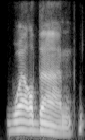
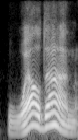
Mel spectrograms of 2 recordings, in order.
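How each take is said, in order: First: It is said in a sarcastic, mocking tone. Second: It is said in a sincere, genuine tone. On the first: The praise is not meant honestly. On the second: The praise is meant honestly.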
